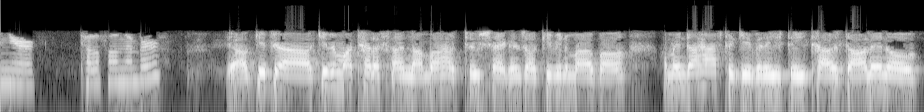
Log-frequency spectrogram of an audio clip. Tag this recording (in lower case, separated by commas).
speech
